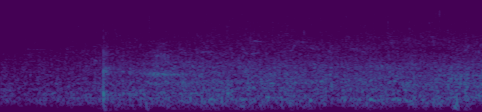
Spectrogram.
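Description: A small meandering river in the Cairngorms National Park flows with a soft, steady hiss, quiet and continuous with a faint knock at one point, and no voices.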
